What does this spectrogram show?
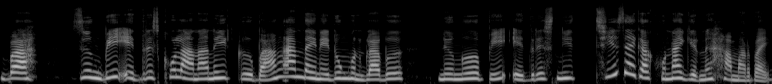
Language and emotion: Bodo, surprised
